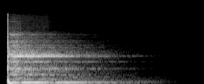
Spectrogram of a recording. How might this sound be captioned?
VSH-32-hand-slap-metal pipe-short
Metal foley performed with hands. Part of my ‘various hits’ pack - foley on concrete, metal pipes, and plastic surfaced objects in a 10 story stairwell. Recorded on iPhone. Added fades, EQ’s and compression for easy integration.
crack, fist, hand, hit, hits, human, kick, knuckle, metal, metallic, metal-pipe, metalpipe, percussion, pop, ring, ringing, slam, slap, smack, thump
